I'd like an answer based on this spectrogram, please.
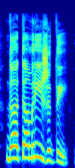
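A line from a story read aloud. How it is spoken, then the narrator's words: Agitated shout. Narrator (Russian): выкрикнула взволнованная Нара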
